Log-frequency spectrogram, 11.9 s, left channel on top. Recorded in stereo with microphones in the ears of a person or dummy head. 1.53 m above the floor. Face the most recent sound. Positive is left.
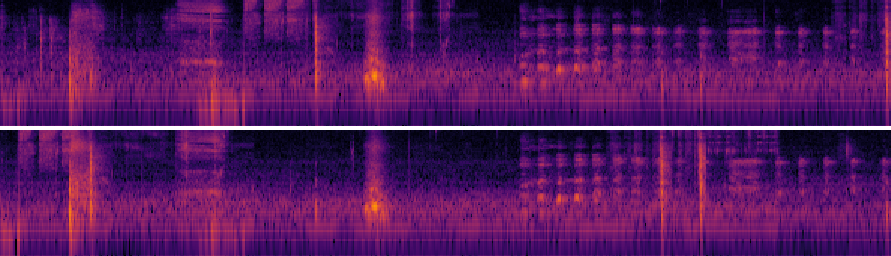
turn(degrees=35)  # may be behind; listen again after turning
